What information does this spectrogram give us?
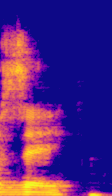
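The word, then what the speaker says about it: ز: The other letter in this family is z, or zay, but it makes the z sound.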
